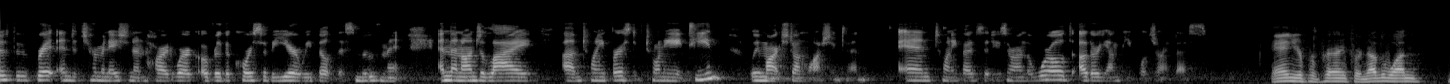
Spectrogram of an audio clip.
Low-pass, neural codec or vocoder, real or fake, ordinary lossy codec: 7.2 kHz; none; real; Opus, 24 kbps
